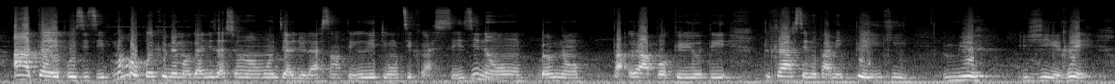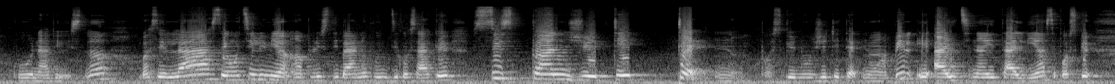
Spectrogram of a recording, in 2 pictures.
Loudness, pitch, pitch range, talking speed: -14 LUFS, 165 Hz, 155-190 Hz, 190 wpm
